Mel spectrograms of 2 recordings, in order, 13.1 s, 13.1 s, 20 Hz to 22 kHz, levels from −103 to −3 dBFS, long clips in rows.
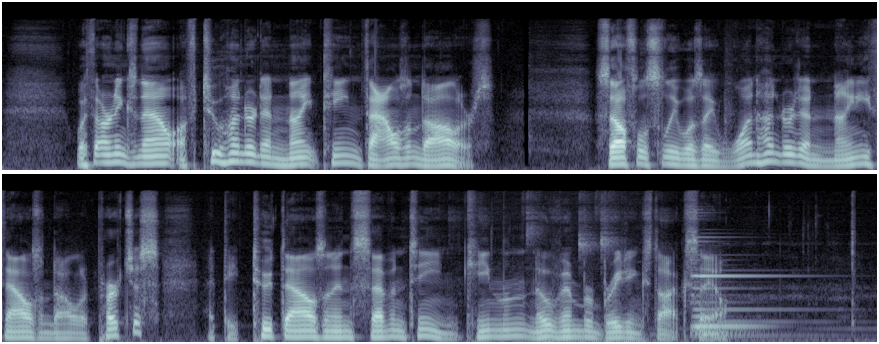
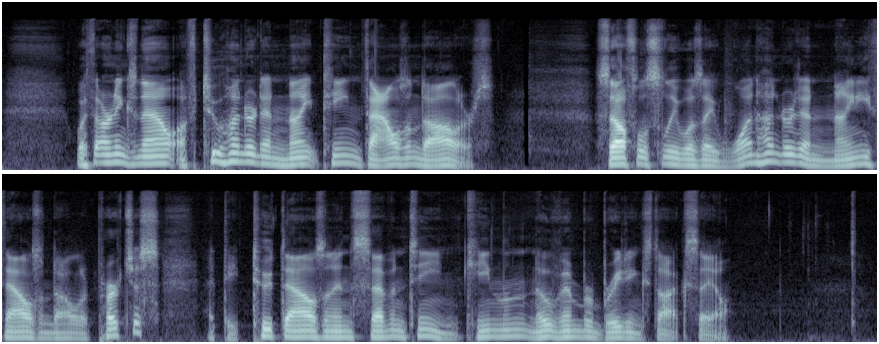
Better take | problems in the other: second | household noises; noticeable; from 10 s on; 10 dB below the speech

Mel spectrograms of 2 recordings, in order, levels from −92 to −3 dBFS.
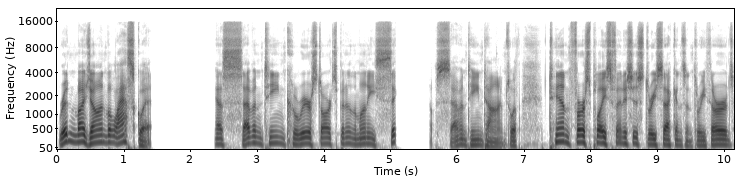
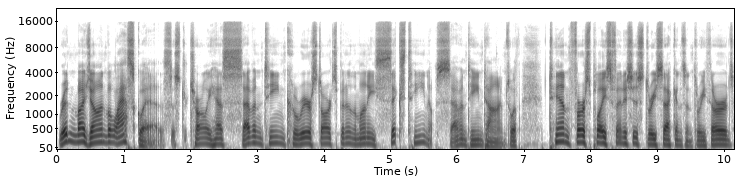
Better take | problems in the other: second | audio cutting out; at 1.5 s for 1 s and at 5 s

